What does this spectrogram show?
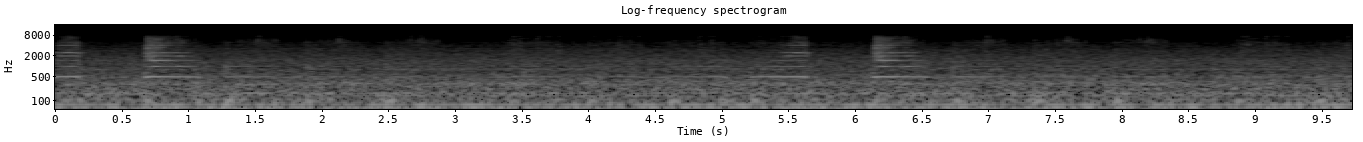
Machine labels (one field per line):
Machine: slide rail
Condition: normal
